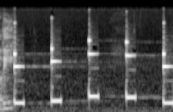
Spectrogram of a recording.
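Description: Auxy app's 'Leaf' melodic-percussion synth playing a short melody in G minor: four short, quickly decaying notes, about two a second.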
